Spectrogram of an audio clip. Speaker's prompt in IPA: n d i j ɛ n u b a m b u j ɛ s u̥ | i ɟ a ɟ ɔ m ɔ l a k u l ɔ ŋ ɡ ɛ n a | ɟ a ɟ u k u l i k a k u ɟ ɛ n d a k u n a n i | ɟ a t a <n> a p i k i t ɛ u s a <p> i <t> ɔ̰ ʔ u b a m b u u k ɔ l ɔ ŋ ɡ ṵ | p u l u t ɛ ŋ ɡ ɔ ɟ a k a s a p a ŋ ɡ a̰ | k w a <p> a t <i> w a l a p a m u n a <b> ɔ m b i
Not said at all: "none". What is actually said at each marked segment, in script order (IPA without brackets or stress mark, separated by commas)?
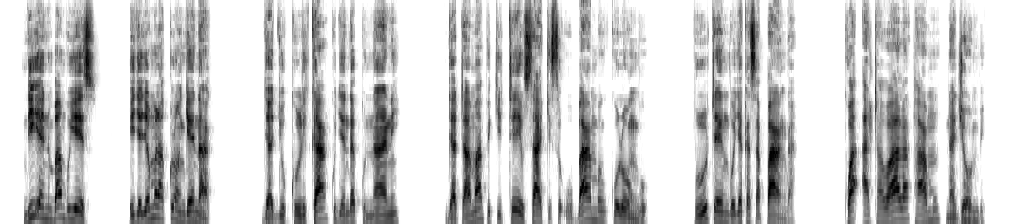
m, k, s, ʔ, a, ɟ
